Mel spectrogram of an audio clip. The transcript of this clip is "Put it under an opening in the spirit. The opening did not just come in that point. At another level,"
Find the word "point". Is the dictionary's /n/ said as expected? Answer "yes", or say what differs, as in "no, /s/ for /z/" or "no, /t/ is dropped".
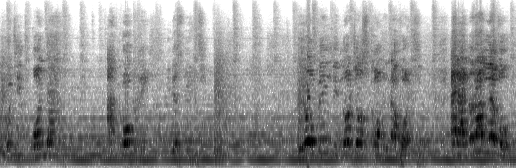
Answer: no, /n/ is dropped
